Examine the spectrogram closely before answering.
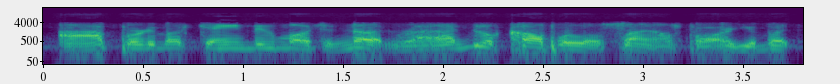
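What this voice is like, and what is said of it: Hoarse, raspy voice. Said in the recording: “I'm almost hoarse. You're out of raspy. My voice is.”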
